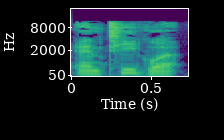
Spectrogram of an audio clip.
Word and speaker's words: Antigua: About Antigua and Barbuda. Antigua, pronounced Antigua, and Barbuda, Barbuda, is located in the heart of the Caribbean Sea.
